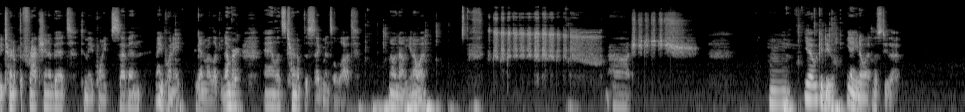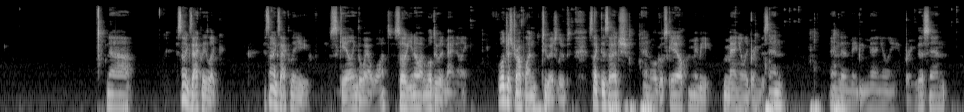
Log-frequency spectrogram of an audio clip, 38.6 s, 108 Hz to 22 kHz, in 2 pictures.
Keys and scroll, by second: 7.7 ctrl+z, 16.6 ctrl+b.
